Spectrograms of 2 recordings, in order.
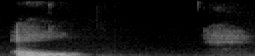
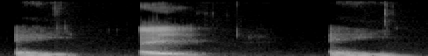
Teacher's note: [Music] this is a diff form a double vowel sound the shape the mouth makes changes from the beginning of the sound to the end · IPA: /eɪ/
